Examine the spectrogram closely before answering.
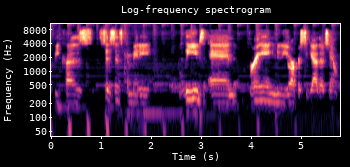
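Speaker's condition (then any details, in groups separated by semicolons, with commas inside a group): No condition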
